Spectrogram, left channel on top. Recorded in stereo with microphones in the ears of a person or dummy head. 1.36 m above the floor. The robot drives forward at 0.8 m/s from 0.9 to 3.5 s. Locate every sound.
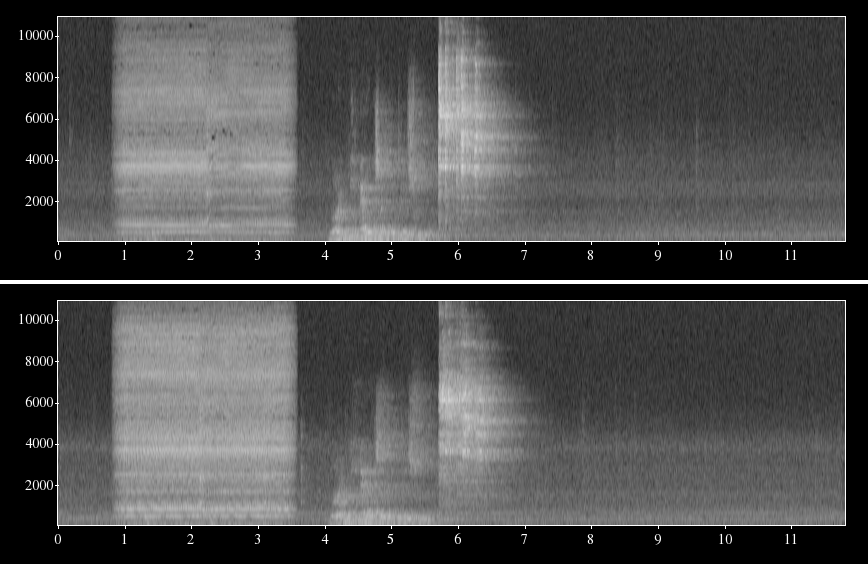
4.0 s a woman speaking: 70° left (ahead or behind), 1.7 m
5.7 s cutlery clinking: 60° left (ahead or behind), 1.7 m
